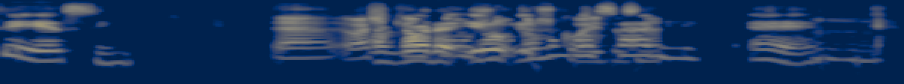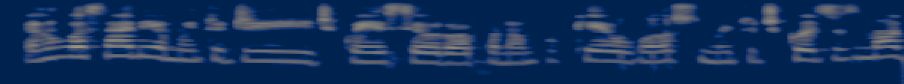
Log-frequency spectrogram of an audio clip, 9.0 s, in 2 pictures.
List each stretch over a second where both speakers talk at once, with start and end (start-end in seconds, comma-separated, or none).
1.8-3.3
